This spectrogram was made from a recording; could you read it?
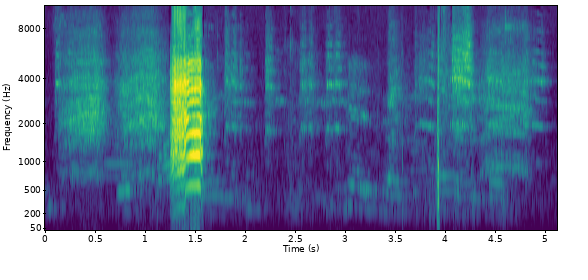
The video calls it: Baby macaws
